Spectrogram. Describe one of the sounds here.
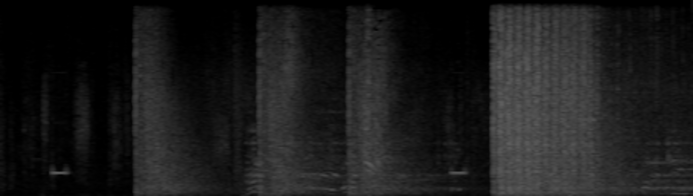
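A rifle fires loud bursts of shots.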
